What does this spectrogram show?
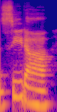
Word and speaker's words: CEDAW: sarcastically and he said cedaw rhymes with hee haw um in a famous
